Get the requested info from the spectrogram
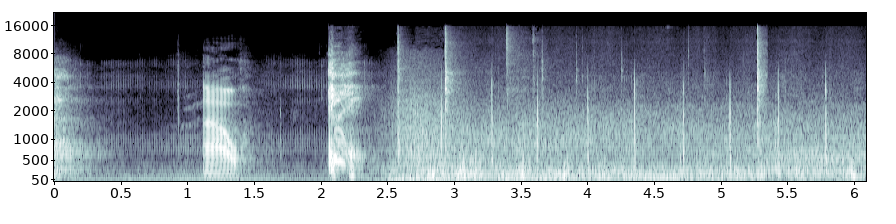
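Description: A man's short grunts in the first two seconds, then running footsteps on a rocky trail, about three strides a second, with wind rushing on the microphone.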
